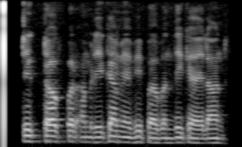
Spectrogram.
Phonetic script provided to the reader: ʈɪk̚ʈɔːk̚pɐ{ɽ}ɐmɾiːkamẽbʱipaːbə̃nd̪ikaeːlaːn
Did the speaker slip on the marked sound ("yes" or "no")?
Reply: yes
